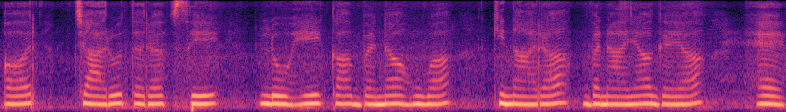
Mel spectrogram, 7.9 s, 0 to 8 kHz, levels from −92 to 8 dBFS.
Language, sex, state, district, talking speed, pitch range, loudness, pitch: Hindi, female, Chhattisgarh, Raipur, 90 wpm, 210-225 Hz, -14 LUFS, 220 Hz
